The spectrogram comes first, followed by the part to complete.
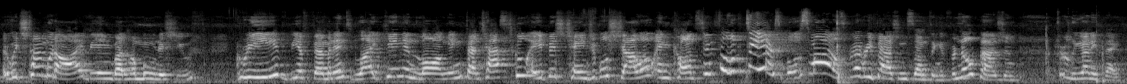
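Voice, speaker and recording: A woman's voice: sits high, big pitch swings, brisk, fairly bright tone, a little hiss or hum, poor audio. A woman playing a witty, teasing young woman disguised as a saucy youth, in theatrical, hammy Shakespearean stage comedy style. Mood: witty, exuberant.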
